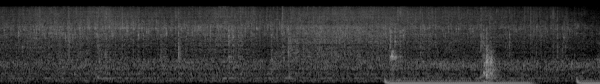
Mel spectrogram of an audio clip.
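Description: Ribeye steak frying in a pan, a steady sizzle. A low hum comes in about four seconds in.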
